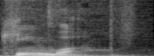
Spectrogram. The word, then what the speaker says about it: quinoa: It's pronounced quinoa.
